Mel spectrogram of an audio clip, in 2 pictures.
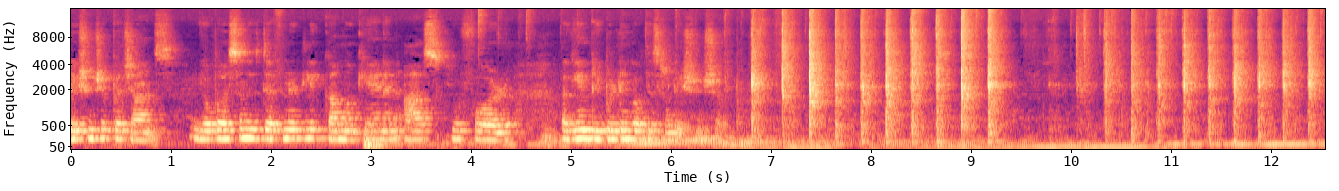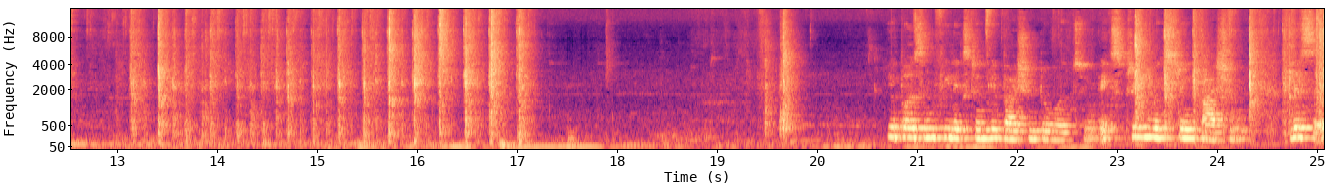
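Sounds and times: cards being shuffled: 6.8 - 17.2, 19.4 - 19.9, 23.0 - 25.0.

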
